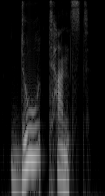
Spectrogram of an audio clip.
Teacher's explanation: If tanzen would be a regular verb and would follow the normal rules, the second person singular would be tanzt with zst. But because zst is something that nobody can really pronounce, people made it easier and left out the s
